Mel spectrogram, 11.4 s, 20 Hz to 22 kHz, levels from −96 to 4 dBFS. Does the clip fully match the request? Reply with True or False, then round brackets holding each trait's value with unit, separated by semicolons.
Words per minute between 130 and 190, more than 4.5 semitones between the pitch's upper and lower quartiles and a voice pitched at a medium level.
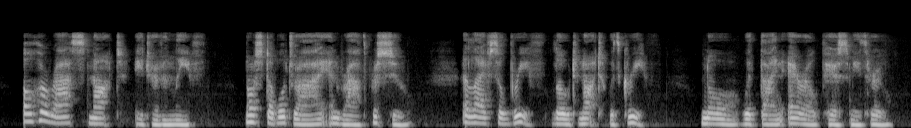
False (140 wpm; 3.9 semitones; 155 Hz)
